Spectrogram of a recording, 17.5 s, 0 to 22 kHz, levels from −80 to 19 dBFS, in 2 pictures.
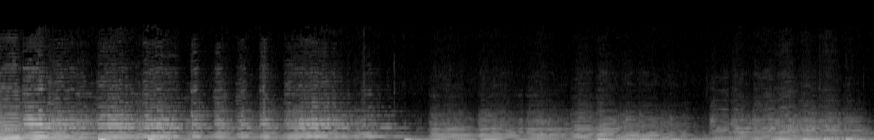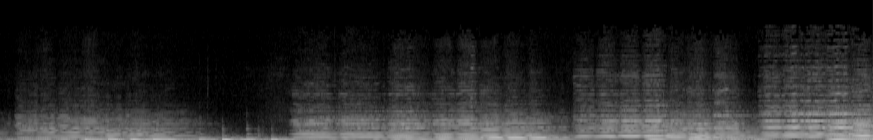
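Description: No technical faults can be heard anywhere in the recording, and the signal holds steady throughout.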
